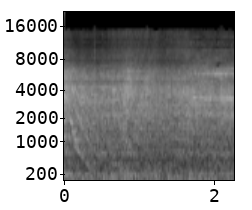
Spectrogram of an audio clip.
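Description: Loud pregame intro music over an arena's sound system, with heavy bass. A sound effect sweeps steeply down in pitch right at the start.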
